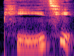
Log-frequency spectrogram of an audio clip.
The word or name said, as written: pi2qi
